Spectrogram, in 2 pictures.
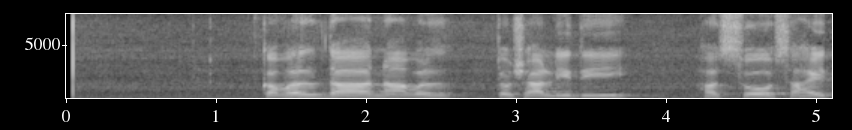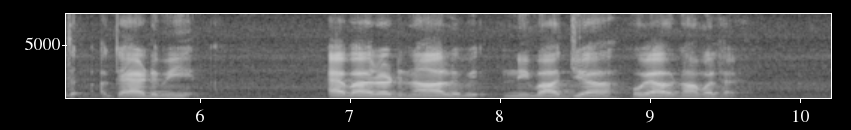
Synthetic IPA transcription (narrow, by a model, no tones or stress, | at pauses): kəməld̪aːnaːʋəl | t̪oːʃaːliːd̪iː | həsoːsaːɪt̪əkɛːɖəmiː | ɛːʋaːɾəɖnaːlnɪʋaːd͡ʒjaːhoːjaːnaːʋəlɦɛː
